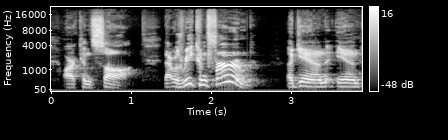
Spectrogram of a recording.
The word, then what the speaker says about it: Arkansas: It was settled basically in 1881 to say it be spelled A RK NSA, but it was be pronounced Arkansas.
